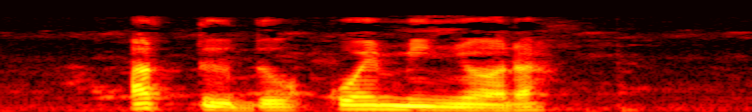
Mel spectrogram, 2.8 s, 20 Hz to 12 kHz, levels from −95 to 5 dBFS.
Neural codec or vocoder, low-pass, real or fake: none; 7.2 kHz; real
